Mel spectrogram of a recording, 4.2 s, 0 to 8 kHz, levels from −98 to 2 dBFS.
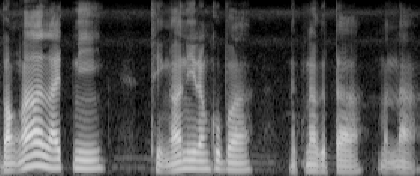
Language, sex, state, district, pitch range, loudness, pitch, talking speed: Garo, male, Meghalaya, South Garo Hills, 115-150 Hz, -20 LUFS, 135 Hz, 85 wpm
